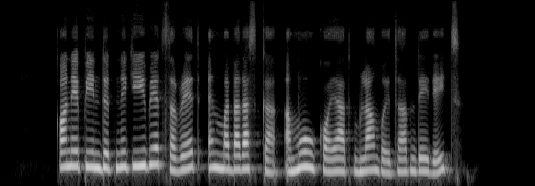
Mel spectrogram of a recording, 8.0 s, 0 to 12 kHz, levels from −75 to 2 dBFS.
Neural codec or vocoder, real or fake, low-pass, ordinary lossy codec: codec, 24 kHz, 0.9 kbps, WavTokenizer, large speech release; fake; none; none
